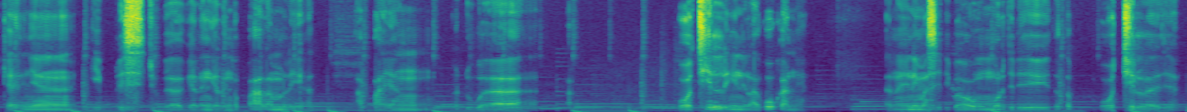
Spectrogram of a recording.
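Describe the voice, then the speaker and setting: Brief: deep-voiced man in his 30s, indignant casual news commentary host, faint music underneath. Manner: indignant, rambling with fillers.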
